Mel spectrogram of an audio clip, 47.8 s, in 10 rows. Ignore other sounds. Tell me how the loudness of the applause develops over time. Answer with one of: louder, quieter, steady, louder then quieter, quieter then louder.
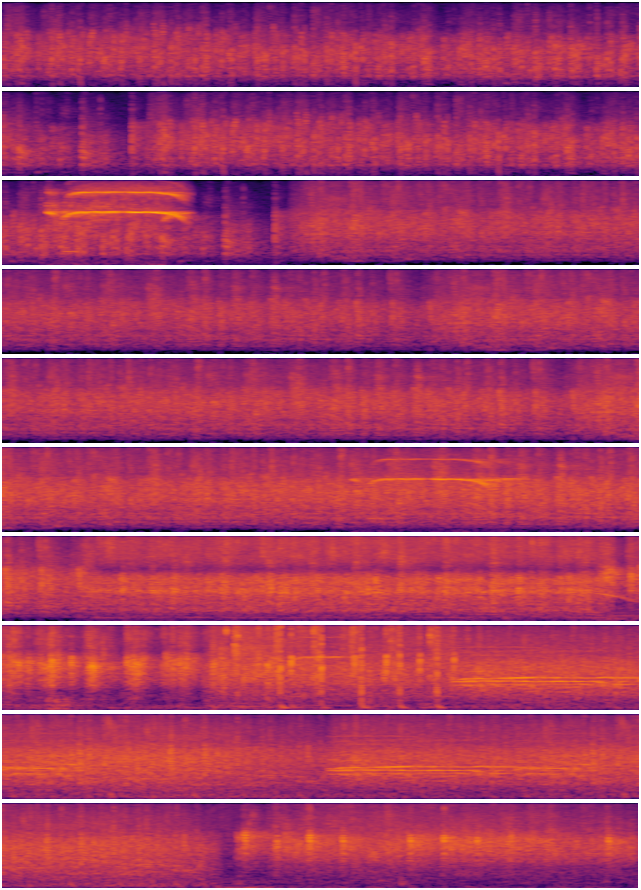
louder.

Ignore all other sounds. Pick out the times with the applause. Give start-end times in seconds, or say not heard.
0.0-47.7.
